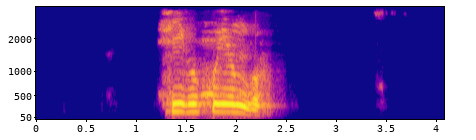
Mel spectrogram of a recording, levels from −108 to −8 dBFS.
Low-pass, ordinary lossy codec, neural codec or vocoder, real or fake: 3.6 kHz; AAC, 16 kbps; none; real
